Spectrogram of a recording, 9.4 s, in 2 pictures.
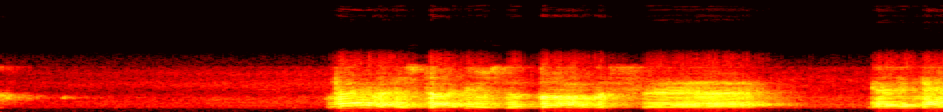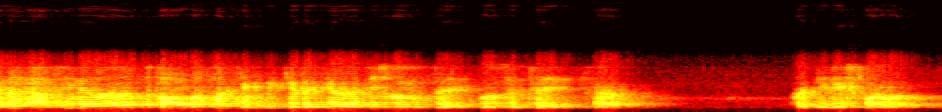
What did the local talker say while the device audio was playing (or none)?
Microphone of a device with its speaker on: none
